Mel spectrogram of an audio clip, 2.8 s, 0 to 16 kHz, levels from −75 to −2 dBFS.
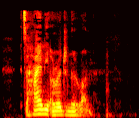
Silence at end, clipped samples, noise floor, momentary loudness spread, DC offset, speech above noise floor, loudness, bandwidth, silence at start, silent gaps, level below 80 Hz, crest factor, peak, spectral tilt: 0.65 s; under 0.1%; -59 dBFS; 13 LU; under 0.1%; 41 dB; -18 LUFS; 11.5 kHz; 0.4 s; none; -52 dBFS; 20 dB; 0 dBFS; -4 dB/octave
